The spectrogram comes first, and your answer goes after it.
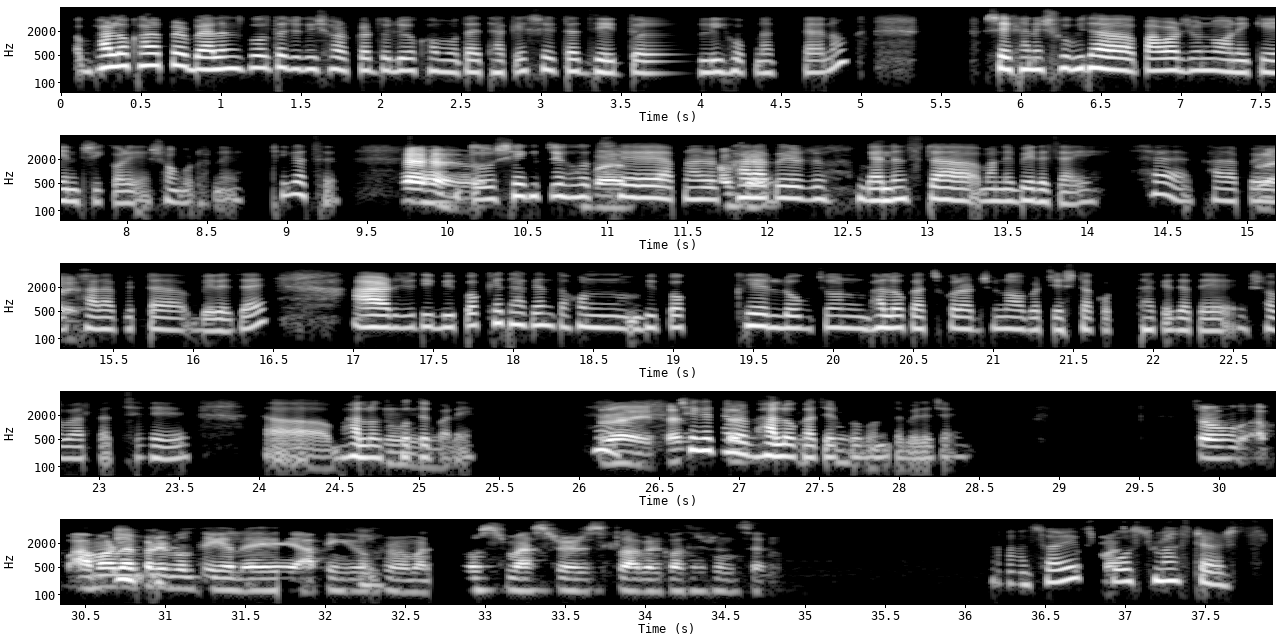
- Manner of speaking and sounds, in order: distorted speech; static; in English: "that's that's"; other background noise
- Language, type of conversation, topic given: Bengali, unstructured, আপনার প্রিয় শখ কীভাবে আপনার জীবন বদলে দিয়েছে?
